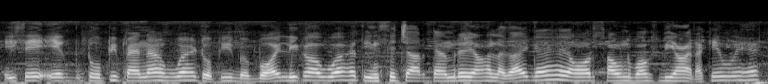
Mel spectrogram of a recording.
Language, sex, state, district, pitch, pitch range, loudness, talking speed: Hindi, male, Madhya Pradesh, Katni, 175 Hz, 160-185 Hz, -14 LUFS, 210 wpm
